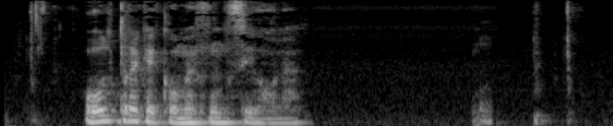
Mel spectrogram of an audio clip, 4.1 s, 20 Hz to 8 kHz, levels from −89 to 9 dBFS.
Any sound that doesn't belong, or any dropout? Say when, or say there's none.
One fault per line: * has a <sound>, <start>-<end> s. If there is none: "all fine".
* has a laugh, 3.1-3.3 s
